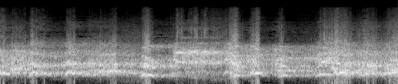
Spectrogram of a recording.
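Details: Continuous din of many dogs at The Barking Lot on 28 August 2015: sharp barks punctuate a constant wash of higher yelps and drawn-out howling, all overlapping with no pause, in a reverberant space.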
